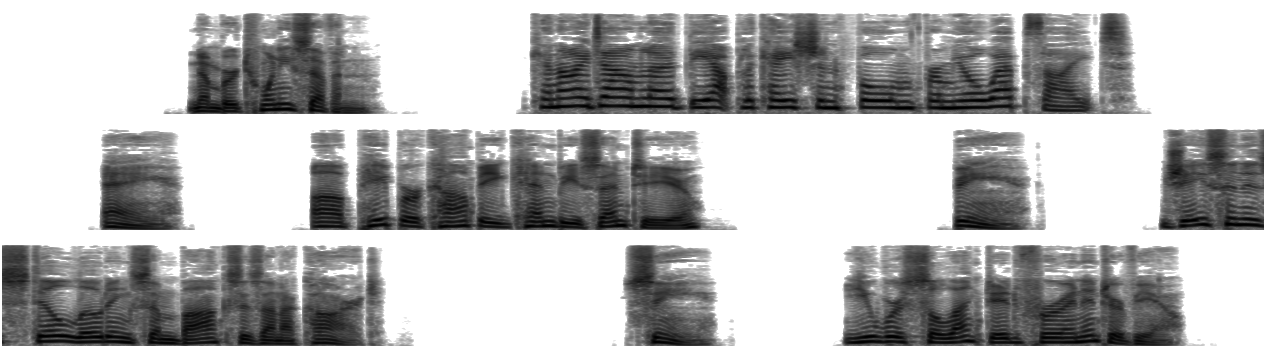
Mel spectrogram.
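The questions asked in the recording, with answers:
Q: Can I download the application form from your website?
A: A: A paper copy can be sent to you.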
